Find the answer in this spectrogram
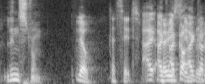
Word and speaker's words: Lindstrom: I can't get your surname wrong, can I? Lindstrom.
